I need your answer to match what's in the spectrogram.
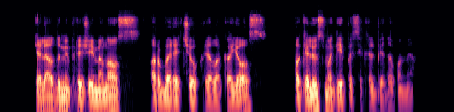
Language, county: Lithuanian, Vilnius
